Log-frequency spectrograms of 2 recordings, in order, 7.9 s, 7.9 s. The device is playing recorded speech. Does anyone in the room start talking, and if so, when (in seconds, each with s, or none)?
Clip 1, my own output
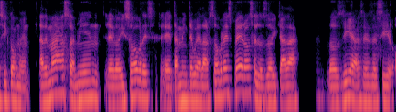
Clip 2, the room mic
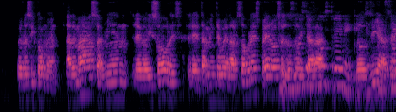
5.5 s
